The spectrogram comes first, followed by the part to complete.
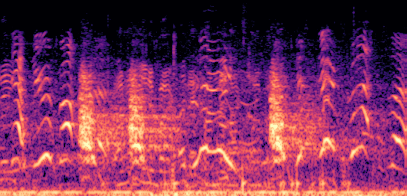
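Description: An excitable dog barking and yipping over and over, in short high calls that rise and fall in pitch.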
